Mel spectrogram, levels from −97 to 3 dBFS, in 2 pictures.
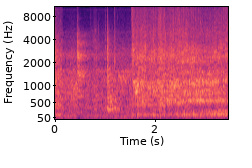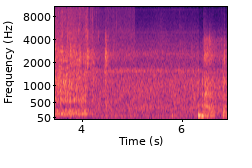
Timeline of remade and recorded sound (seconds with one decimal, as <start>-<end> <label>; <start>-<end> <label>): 0.0-1.0 recorded; 1.0-1.7 remade; 1.7-6.9 recorded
